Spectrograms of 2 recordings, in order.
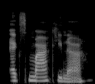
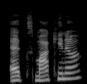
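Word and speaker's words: Ex Machina: Exmarketina. Exmachina. I call her exmachina. Yeah, that's how it's spelled.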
